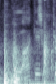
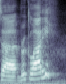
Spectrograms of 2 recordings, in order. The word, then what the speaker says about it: Bruichladdich: Yeah, it's a Bruichladdich. – Sure, you're right. So this it sounds just like it's spelled. Not at all. It's opposite. It's opposite day, spelled like it sounds. It's Bruichladdich. It's spelled Bruichladdich.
